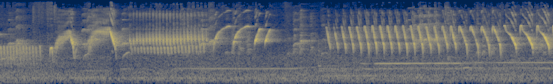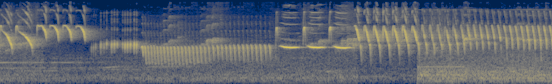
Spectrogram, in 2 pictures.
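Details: Long canary song intended to train canaries that rarely sing: swooping notes give way to extended rattling trills, a buzzy steady block, and short high clipped whistles near the end.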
